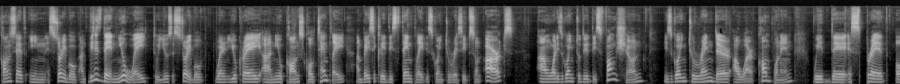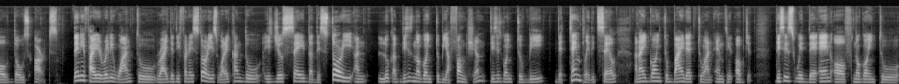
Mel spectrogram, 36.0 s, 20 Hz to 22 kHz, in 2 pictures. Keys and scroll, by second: 1.7 BackSpace, 2.2 space, 3.3 shift+t, 4.1 space, 5.7 space, 8.1 shift+9, 9.9 Right, 10.4 space, 10.7 BackSpace, 12.4-16.8 typing, 15.8 Return, 19.0 Right, 19.1 space, 28.2-29.0 typing, 29.4 Return, 30.7-33.3 typing, 31.6 Left.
